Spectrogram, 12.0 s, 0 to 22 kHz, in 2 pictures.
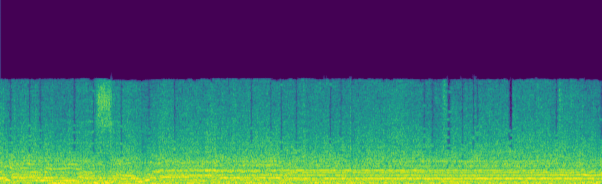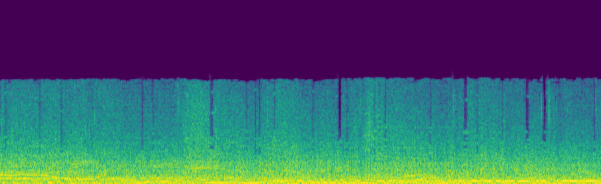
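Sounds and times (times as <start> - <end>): male vocals holding high note: 0.0 - 12.0
power metal band playing live: 0.0 - 12.0.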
